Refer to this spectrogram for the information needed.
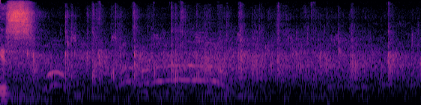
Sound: applause

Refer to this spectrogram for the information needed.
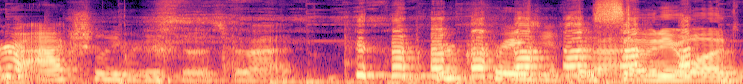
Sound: laughs

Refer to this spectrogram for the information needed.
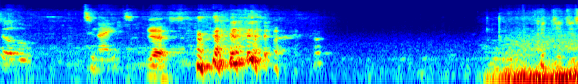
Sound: laughs

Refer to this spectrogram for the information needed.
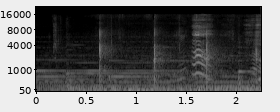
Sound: footsteps; baby's laugh

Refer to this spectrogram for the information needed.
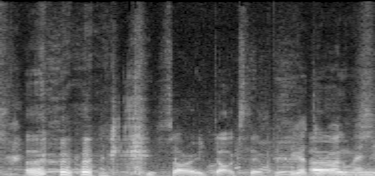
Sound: laughs

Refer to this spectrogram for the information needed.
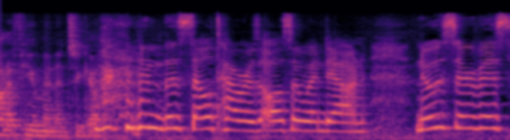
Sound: laughs

